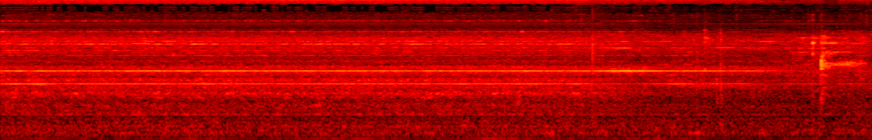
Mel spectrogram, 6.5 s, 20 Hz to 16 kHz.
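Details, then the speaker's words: Ausranvik 12-volt fridge/freezer set to -4 in max mode, drawing about 70 to 80 watts on a Bluetti in a 93-degree space: a quiet, steady hum with a faint, constant high whine; normal compressor running. "But it is hot in here. It was 93 degrees when it finally kicked on in here after I plugged in the 12 volts to my Blueity."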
